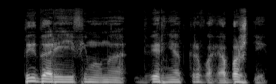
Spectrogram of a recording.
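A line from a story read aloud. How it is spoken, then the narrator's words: Quiet. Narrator (Russian): сказал я тихо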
